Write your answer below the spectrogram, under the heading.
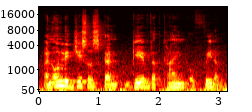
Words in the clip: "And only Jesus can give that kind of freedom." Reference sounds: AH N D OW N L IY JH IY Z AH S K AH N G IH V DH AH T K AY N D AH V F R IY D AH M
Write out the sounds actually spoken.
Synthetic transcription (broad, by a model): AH N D OW N L IY JH IY S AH S K AH N G IH V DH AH T K AY N D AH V F R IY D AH M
